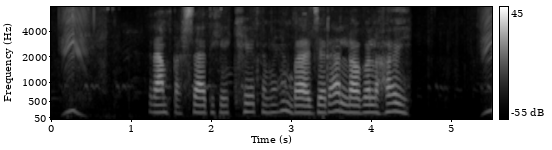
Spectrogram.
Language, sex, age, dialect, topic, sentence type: Magahi, female, 36-40, Western, agriculture, statement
